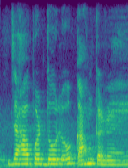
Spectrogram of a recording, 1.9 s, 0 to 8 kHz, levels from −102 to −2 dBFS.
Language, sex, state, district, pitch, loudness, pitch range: Hindi, female, Tripura, West Tripura, 220 Hz, -15 LUFS, 200-225 Hz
